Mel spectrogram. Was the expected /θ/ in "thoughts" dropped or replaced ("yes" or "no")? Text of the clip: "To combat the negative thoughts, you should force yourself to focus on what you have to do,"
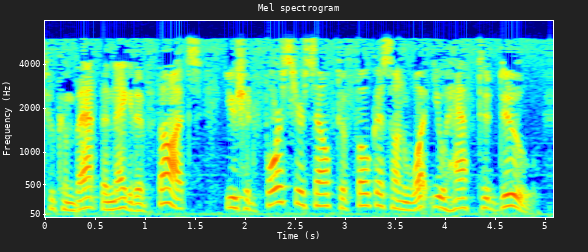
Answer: no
